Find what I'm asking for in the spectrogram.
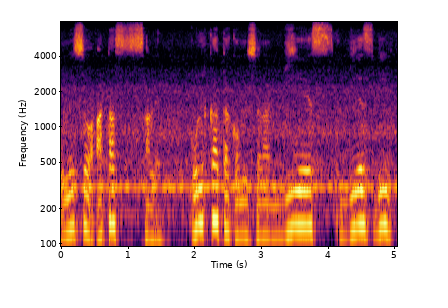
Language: Bangla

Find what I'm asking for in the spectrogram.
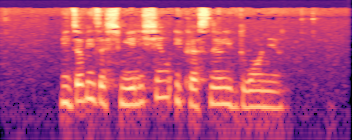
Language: Polish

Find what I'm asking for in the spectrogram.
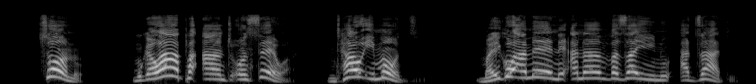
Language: Nyanja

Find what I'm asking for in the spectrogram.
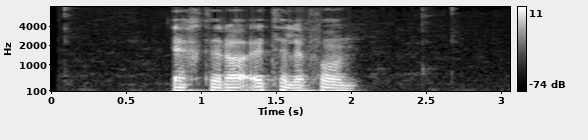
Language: Persian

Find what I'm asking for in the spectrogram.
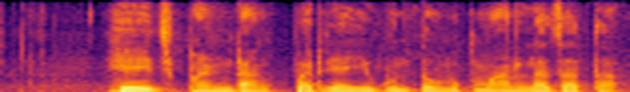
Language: Marathi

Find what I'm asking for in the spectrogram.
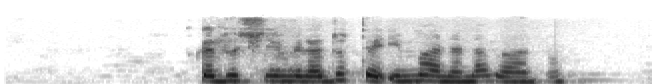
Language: Kinyarwanda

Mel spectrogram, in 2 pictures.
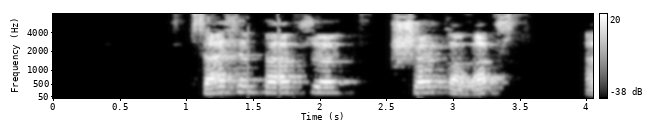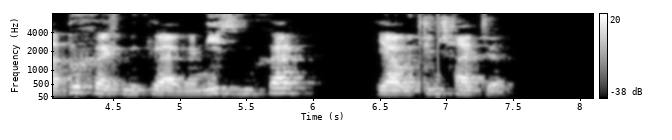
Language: Kabardian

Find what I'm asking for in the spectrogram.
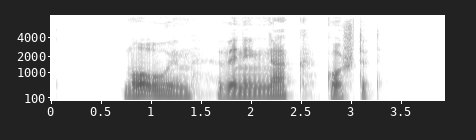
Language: Mari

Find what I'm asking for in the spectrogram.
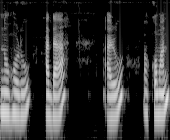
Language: Assamese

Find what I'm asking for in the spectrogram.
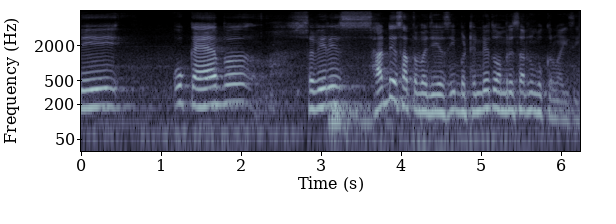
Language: Punjabi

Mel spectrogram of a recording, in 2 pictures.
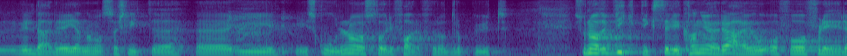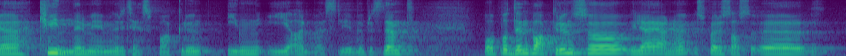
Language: Norwegian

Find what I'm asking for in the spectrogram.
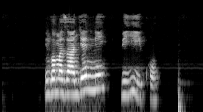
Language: Kinyarwanda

